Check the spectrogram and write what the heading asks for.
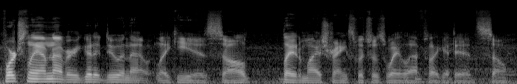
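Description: Deep, bright-toned runner-up bowler. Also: male voice, quick pace, slight background noise. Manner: good-natured, gracious in defeat. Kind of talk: casual post-match interview.

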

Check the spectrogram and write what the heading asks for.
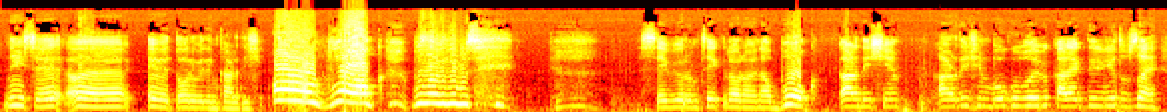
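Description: A woman's voice: fairly high pitch, fairly even intonation, moderate pace, darkish tone. A woman hosting her own channel, casually talking through a guessing game while giggling and joking crudely. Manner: giggly, answers questions aloud and jokes crudely.

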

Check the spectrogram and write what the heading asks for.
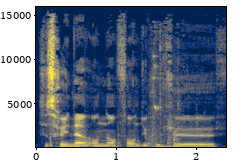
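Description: A man's voice: mid-range voice, fairly even intonation, normal speed, over music. Casual man doing gameplay commentary. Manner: informal, hesitant, thinking aloud. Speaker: let's player.

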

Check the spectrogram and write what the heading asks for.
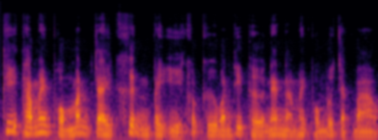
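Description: A man's voice: mid-range voice, lively intonation, brisk, darkish tone, a little hiss or hum. A man hosting a casual live-stream commentary, reading viewer comments aloud, often repeating phrases and tagging lines with polite particles. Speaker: YouTube channel host.

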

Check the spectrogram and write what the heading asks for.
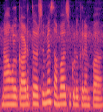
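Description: A woman's voice: medium pitch, steady tone, a little mellow, soft background music, natural voice. A young actress playing a caring college-student daughter who is a little jealous of her younger sister. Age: young adult. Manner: quick, pleading.

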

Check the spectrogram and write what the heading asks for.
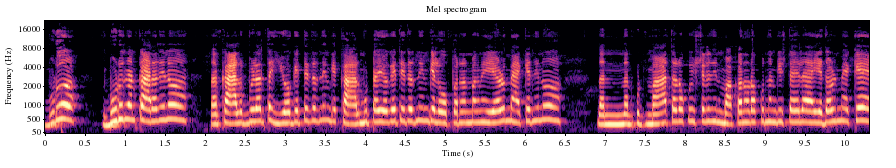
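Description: A woman's voice: extremely high pitch, fairly even intonation, rapid-fire, few pauses. A woman playing Kempi, a fiery village wife. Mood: scornful. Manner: scolding, refusing sharply. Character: angry young village wife, stubborn and scornful. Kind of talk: village comedy skit.

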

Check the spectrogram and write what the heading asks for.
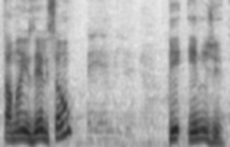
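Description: A man's voice: high-pitched, animated, moderate pace, a little mellow. Chatty man vlogging a street market. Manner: upbeat, chatty, keeps addressing viewers as "gente". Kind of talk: walking market vlog with vendor chat. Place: outdoor night street market, busy city street. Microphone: handheld phone camera.

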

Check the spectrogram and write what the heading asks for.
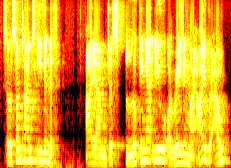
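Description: Male speech therapist, slightly high voice, seminar delivered in short chunks over a video call. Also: moderate pace, fairly bright tone, slight background noise. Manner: explains in short chunks, casual asides. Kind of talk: seminar talk paused for interpretation.

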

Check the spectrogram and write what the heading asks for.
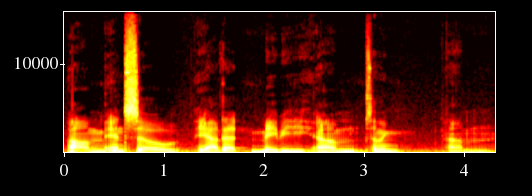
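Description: A young man speaking hesitantly at a public town committee meeting, with many pauses and fillers, recorded on a desk microphone in a town hall auditorium. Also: very deep voice, sing-song, gravelly, slight background noise.

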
